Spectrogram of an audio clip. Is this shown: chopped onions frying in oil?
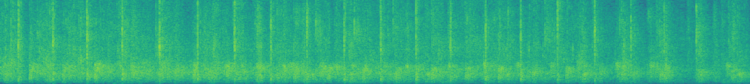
no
